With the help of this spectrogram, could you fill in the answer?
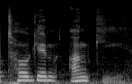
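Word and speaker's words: Tougen Anki: Spell that again. Tougen space Anki. Oh, Togen Anki.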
